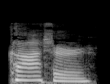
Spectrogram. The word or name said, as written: cotter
